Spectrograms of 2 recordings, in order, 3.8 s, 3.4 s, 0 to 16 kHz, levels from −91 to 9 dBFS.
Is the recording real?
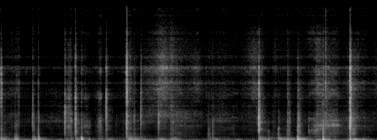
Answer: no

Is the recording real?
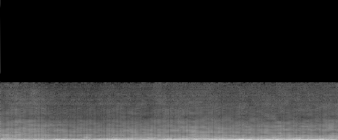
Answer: no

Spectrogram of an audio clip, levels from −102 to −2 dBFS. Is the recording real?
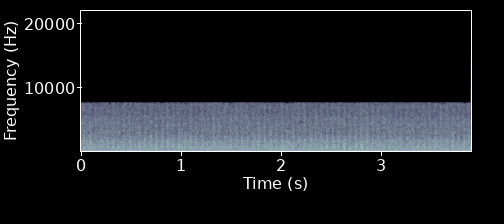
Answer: yes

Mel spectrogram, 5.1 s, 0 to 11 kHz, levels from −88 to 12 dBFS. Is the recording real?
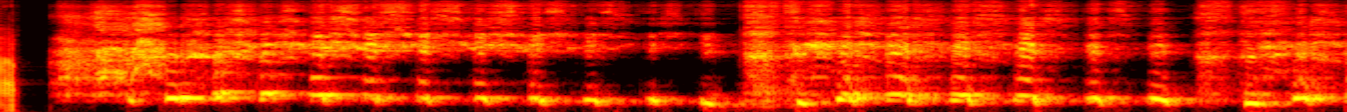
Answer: no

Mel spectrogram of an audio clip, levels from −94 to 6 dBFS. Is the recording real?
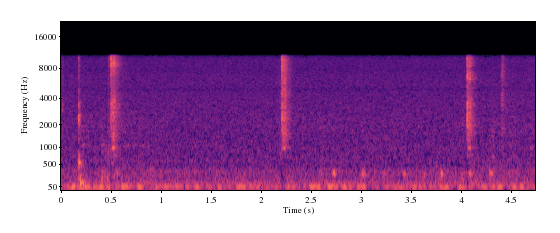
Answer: yes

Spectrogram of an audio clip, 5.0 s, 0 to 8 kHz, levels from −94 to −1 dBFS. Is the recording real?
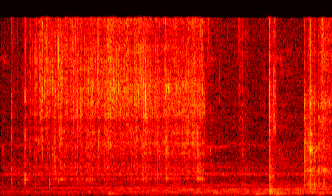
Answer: yes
